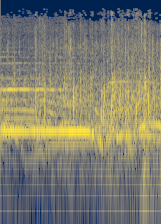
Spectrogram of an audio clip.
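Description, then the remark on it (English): An audience in Davenport applauds at a campaign event, many hands clapping together in a dense, steady wash that holds at an even loudness throughout, with a thin sustained tone humming faintly underneath and no one speaking. “He was going to clap until he was not going to hear from me again, and then he got sad for a second.”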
